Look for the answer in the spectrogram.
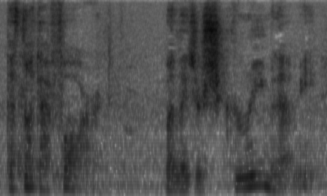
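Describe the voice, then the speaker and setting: Chatty man with a cold-roughened voice. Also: mid-range voice, animated, measured pace, noisy background. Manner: rambling, chatty, restarts sentences. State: getting over a cold, rough voice. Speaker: fitness vlogger. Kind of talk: casual weekly update vlog.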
